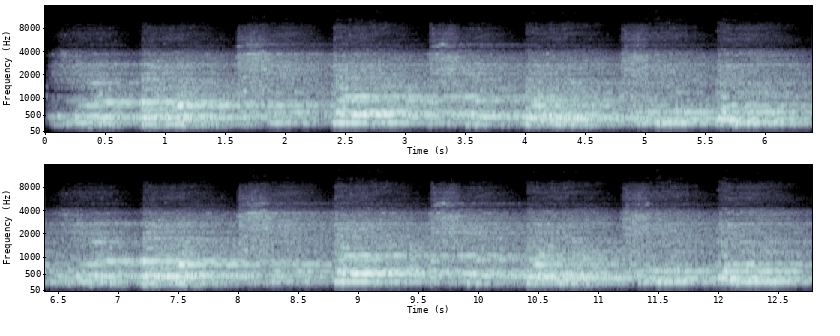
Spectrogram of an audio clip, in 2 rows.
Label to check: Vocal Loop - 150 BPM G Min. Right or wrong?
Right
